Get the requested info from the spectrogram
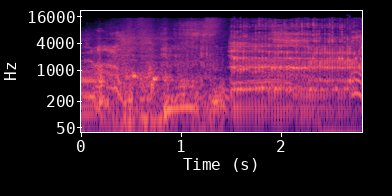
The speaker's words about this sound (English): I get to talk about the burping movie. Fantastic. Monster Trucks.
